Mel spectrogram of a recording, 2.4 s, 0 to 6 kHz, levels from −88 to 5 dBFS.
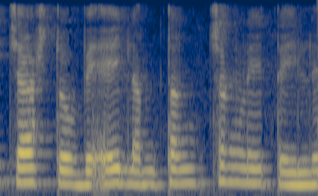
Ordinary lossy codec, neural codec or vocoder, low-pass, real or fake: AAC, 32 kbps; none; 5.4 kHz; real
